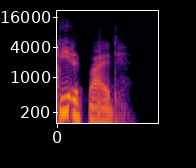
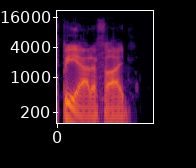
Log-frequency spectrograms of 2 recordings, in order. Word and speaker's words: beatified: Oh, is that how you say that word? I always said beatified. – It's beatified. – Beatified? – Mm-hmm. – Damn, I've been saying it wrong.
